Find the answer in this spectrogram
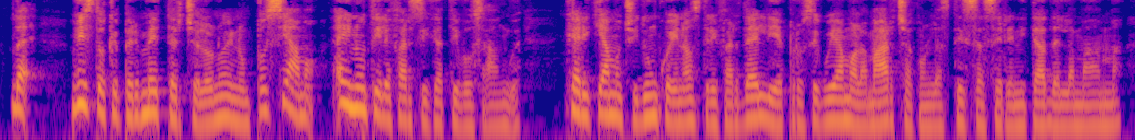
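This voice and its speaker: A brash, teasing tomboy of a teenage girl, as a woman reader puts her on, her pitch nudged up from a low, mellow base. She sounds spirited and blunt, never delicate, in a storybook reading. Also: quick pace, few pauses, faint music behind. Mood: cheerful.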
